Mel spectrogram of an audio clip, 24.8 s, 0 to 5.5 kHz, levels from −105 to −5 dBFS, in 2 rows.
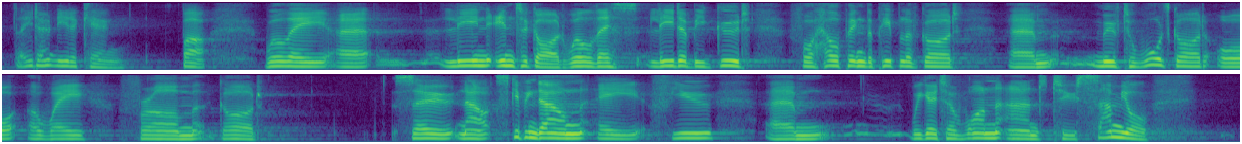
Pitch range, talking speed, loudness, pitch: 150-180 Hz, 110 wpm, -31 LUFS, 160 Hz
